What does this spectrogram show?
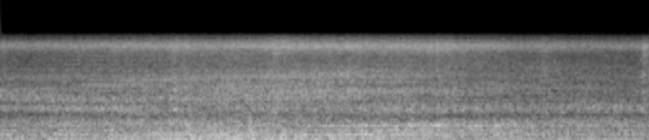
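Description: Freight cars of a passing manifest train rolling by: a steady rumble and rattle of steel wheels on rail.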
